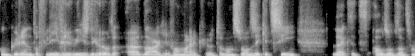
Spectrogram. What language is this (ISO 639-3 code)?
nld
